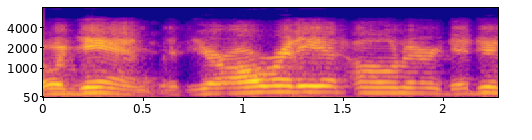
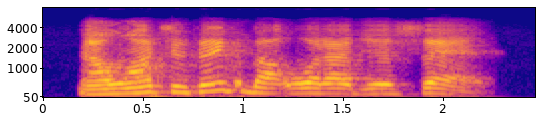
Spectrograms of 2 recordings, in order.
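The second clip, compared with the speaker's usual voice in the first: normal talking voice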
